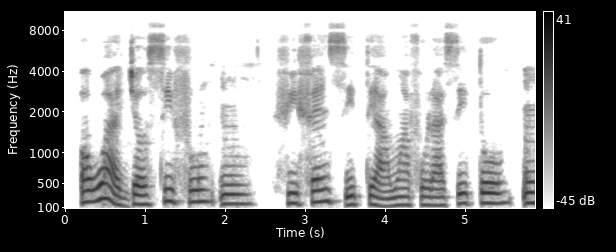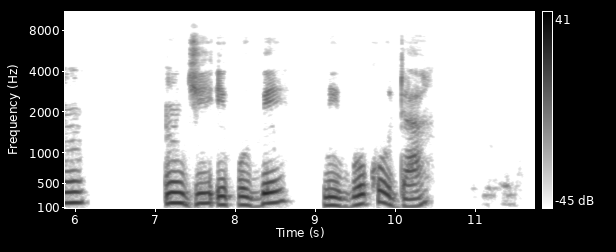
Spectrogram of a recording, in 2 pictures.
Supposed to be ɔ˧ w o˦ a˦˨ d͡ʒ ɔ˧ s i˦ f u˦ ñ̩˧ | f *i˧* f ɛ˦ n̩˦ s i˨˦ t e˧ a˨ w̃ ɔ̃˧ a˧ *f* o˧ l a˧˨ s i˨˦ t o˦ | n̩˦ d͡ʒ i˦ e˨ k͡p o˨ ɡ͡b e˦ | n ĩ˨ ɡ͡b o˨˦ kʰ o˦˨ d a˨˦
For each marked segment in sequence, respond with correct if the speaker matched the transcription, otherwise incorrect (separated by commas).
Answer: correct, correct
